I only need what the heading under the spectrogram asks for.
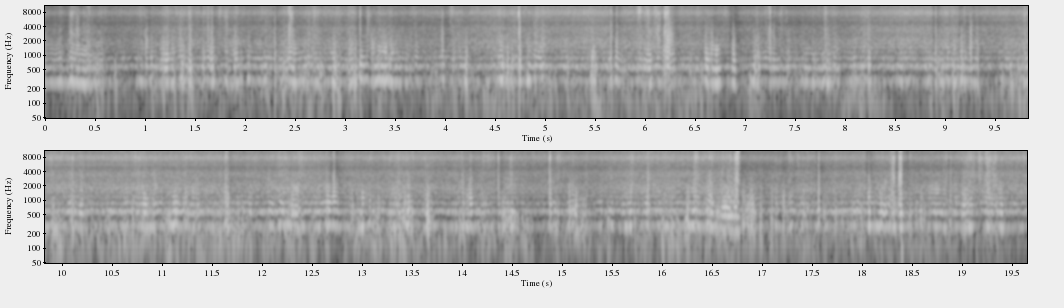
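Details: Honey harvest from a cultivated Apis cerana box, one frame removed while flowers are not yet in season; long sustained buzzing hum that rises and falls slightly, with scattered clicks and bumps from hive work.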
